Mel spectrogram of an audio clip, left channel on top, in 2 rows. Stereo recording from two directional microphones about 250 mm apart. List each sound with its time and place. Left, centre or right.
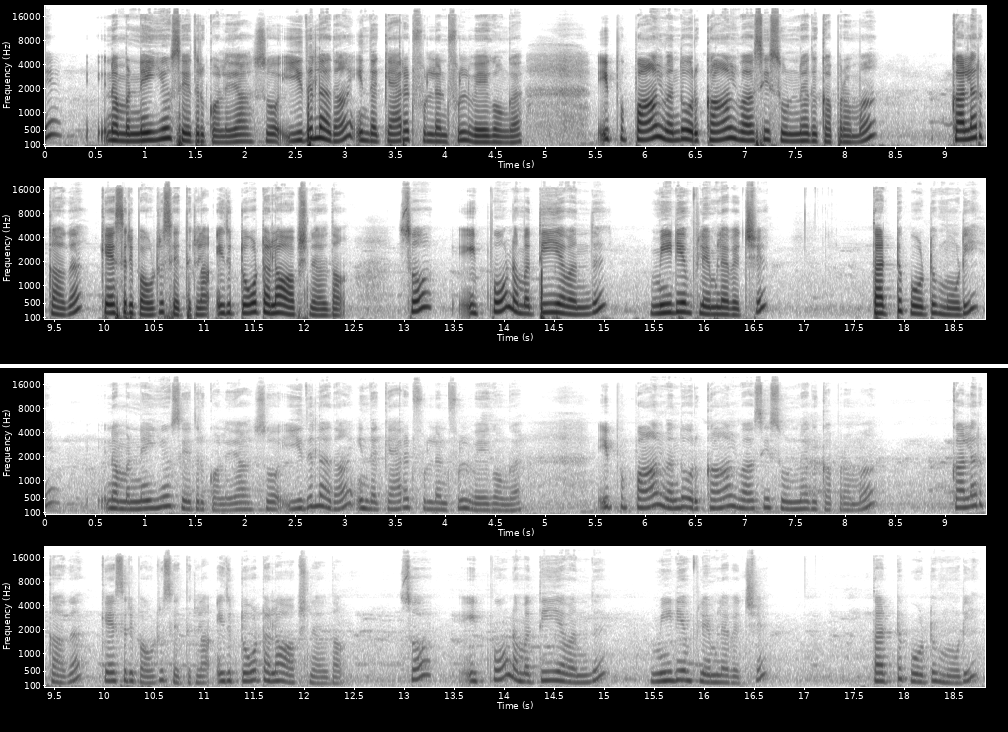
0.5 s speech: left
17.7 s speech: left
